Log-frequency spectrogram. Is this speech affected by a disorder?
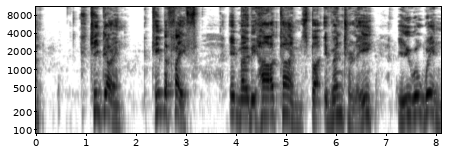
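Yes: cerebral palsy; back surgery.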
